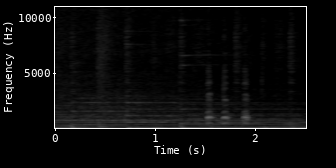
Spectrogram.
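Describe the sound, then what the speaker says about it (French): A rooster in the video game A Space for the Unbound gives repeated clucking calls over a steady droning game music bed, several short bursts close and clear. "Ah bah il est heureux le coq."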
